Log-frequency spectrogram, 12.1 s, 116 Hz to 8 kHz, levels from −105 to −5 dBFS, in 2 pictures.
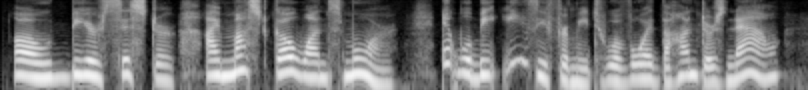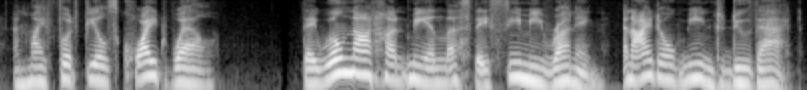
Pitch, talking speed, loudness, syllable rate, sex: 195 Hz, 210 wpm, -19 LUFS, 4.9 syllables/s, female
